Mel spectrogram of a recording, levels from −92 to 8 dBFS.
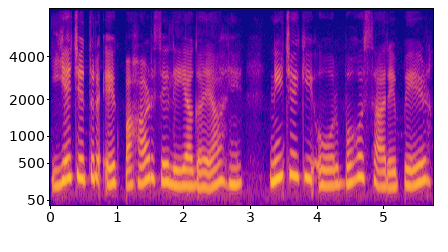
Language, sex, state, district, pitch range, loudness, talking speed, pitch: Hindi, female, Madhya Pradesh, Bhopal, 205-280 Hz, -14 LUFS, 145 wpm, 230 Hz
